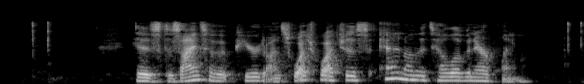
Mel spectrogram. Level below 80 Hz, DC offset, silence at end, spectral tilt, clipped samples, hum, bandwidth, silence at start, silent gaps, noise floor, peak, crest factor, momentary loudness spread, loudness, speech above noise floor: -64 dBFS; under 0.1%; 0.15 s; -4 dB/octave; under 0.1%; none; 8 kHz; 0.45 s; none; -62 dBFS; 0 dBFS; 22 dB; 19 LU; -21 LUFS; 41 dB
